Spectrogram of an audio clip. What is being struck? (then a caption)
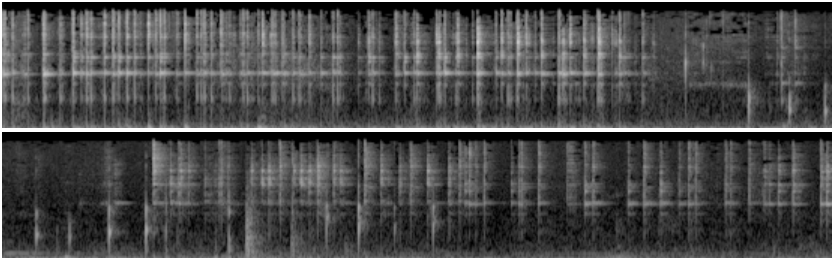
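Small hollow glazed ceramic pumpkin. Long pointed acrylic nails tap and scratch a small hollow glazed orange ceramic jack-o'-lantern with a cut-out face, held close to the microphone. A dense, bright rasp of scratching and quick clicking fills the first few seconds, then gives way to sparser, sharp ticking taps with very short ring.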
